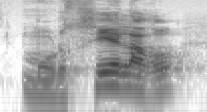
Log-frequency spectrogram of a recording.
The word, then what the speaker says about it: murciélago: sílabas porque sí atención antiguamente se decía murciégalo nuestra forma actual murciélago surgió porque la gente trast tocaba las sílabas finales por tanto murciélago es el resultado de una confusión a algunos les costaba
